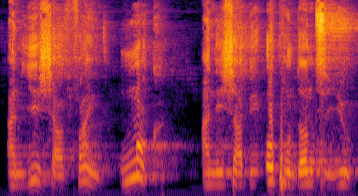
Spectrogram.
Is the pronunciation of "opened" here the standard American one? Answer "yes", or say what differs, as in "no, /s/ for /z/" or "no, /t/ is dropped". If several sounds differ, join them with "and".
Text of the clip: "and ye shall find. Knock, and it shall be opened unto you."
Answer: yes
